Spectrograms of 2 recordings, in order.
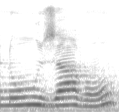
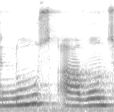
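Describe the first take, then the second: First: The s links to avons as a z sound. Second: The words are said without a linking z sound. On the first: The speaker calls it right. "उन्हों की प्रोनाउंसिएशन ठीक है" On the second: The speaker calls it wrong. "you people need to correct your pronunciation"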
